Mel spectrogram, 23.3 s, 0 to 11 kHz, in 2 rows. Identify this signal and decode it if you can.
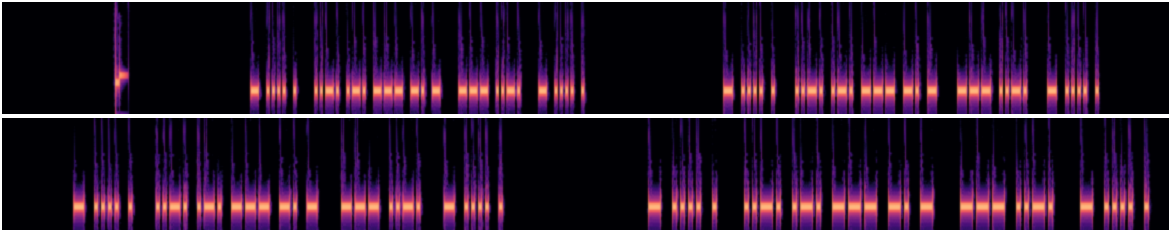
Morse code, heard as a keyed tone, about 38 wpm, 700 Hz. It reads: THE FRONT OF THE THE FRONT OF THE THE FRONT OF THE THE FRONT OF THE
